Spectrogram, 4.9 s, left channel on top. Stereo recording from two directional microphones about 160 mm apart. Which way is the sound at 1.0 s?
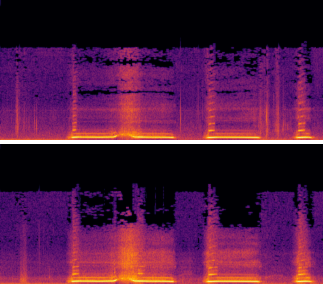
60° right (ahead or behind).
